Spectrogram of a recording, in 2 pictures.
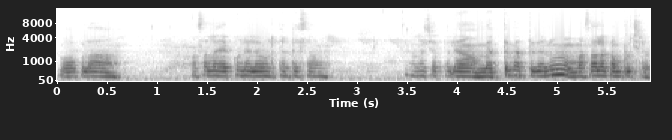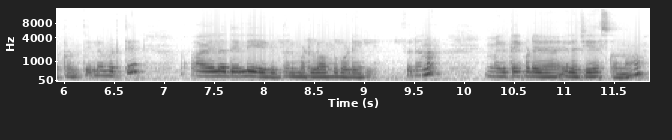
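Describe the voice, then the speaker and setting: A woman's voice: mid-range voice, steady tone, quick pace, long pauses, phone-quality sound. A woman chatting through a cooking demonstration in her home kitchen, explaining each step to viewers. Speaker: cooking vlogger. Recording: frying sizzle behind the voice. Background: frying and stirring sounds.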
